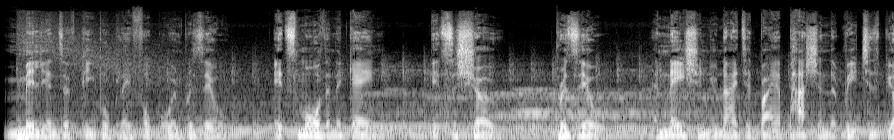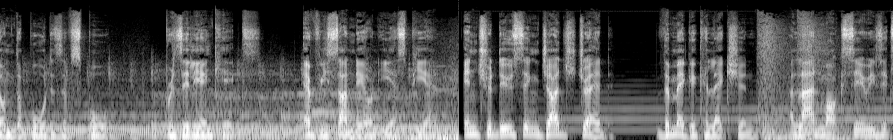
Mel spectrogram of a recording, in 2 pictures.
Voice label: Commercial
